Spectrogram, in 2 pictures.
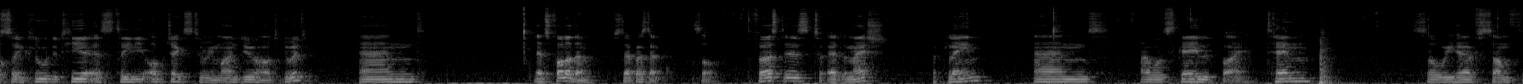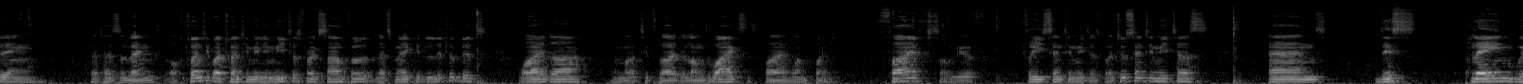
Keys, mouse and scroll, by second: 0.9 middle click, 3.3 y, 4.5 scroll up 1, 6.6 shift+middle click, 7.5 shift+a, 10.1 scroll up 1, 10.7 Tab, 11.2 s, 13.9 scroll down 1, 14.3 Tab, 14.7 Tab, 15.0 q, 15.9-16.4 scroll up 4, 19.2-26.2 drag, 20.0 s, 26.2-27.1 scroll down 3, 27.6 Tab, 28.7 scroll up 2, 28.9-29.2 scroll down 3.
